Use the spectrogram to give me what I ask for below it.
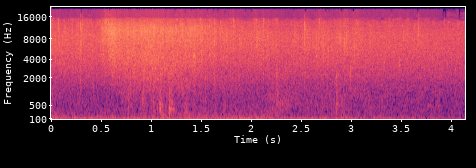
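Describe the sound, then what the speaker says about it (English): Steady rain falls in the medieval town-building game Manor Lords, a dense even hiss with a low rumble beneath, constant for the whole stretch with no voices. "It's raining, too."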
